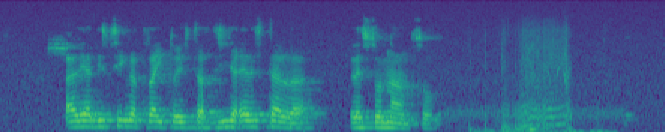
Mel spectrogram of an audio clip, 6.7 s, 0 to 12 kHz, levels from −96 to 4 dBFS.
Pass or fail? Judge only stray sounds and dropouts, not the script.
fail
